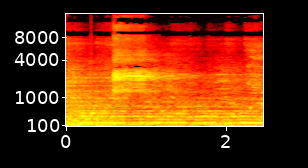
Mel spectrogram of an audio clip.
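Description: A gym scoreboard buzzer gives one short, high electronic tone about half a second in, under background music.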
